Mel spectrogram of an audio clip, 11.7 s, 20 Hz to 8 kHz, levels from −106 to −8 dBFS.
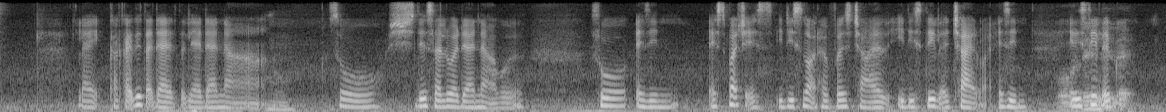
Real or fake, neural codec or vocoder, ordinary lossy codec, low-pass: real; none; none; 7.2 kHz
